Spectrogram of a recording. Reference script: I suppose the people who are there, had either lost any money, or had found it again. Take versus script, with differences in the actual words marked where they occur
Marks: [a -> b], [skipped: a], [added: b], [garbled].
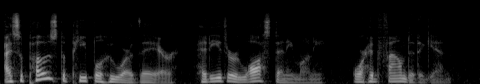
I suppose the people who are there, had either lost any money, or had found it again.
